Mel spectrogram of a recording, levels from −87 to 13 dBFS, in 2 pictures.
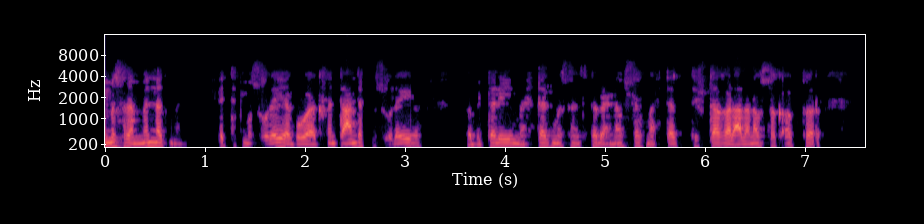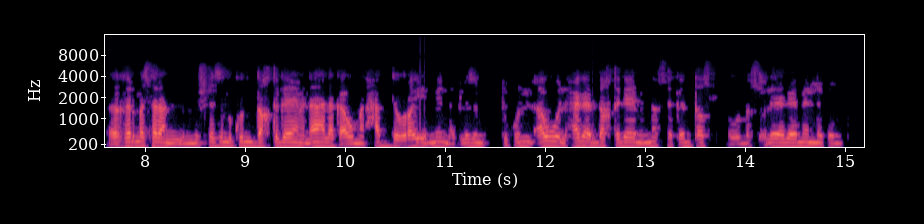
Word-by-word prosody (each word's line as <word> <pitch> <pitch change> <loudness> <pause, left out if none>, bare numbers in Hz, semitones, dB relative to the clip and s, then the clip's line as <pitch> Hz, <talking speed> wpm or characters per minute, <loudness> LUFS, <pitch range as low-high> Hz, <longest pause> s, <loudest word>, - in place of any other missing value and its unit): مثلًا 125 -1 +2
منّك 120 +3 +1
من 210 -2 -14 0.4
حتة - - -8
مسؤولية - - 0
جوّاك، - - +2
فأنت - - -4
عندك - - +5
مسؤولية 115 +1 -4 0.5
فبالتالي 115 0 -2
محتاج 115 +1 -4
مثلًا 115 -1 -7
تتابع - - -3
نفْسك، - - -8
محتاج - - -4 0.2
تشتغل 115 -2 +2
على 100 - +7
نفْسك 115 - -6
أكتر. - - -3 0.6
آآ 110 - +4
غير 135 +1 +4
مثلًا 140 -1 +5 0.3
مش 115 +3 -8
لازم 135 0 -2
يكون 135 +2 -2
الضغط 130 0 +2
جاي 135 0 +3
من 120 0 0
أهلك 130 -1 +5
أو 110 - +5
من 110 0 0
حد 125 0 -1 0.2
قريب 125 -1 +2
منّك، 135 +1 -3
لازم 120 0 -2 0.2
تكون 130 - -6 0.2
أول 145 -5 +3
حاجة 135 +3 +4
الضغط 130 +1 0
جاي 135 +1 +1
من 120 -1 0
نفْسك 140 +1 -6
أنت 130 - -5
أصلًا، 120 0 -4
أو 100 - -4
المسؤوليّة 125 +4 0
جايّة 130 0 +4
منّك 125 -2 0
أنت. 110 - -11
125 Hz, 195 wpm, -25 LUFS, 115-130 Hz, 0.6 s, على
